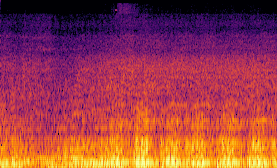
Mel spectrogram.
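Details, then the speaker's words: Friend's drift car engine being readied for an event, after a change meant to fix it: lumpy, uneven idle with a loping beat and dropouts in the exhaust pulse, running worse than before; misfire on two cylinders. "How is it running worse? It's literally worse than before."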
